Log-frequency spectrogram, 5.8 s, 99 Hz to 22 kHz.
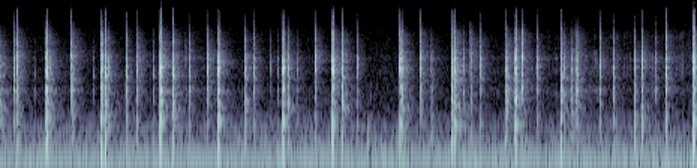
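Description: A small, hollow clear plastic case with silicone earplugs inside is held in the hand and tapped rapidly with long painted nails. About 37 quick, dry, bright clicks follow one another in an uneven rhythm with almost no ring. A faint low steady hum sits underneath.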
